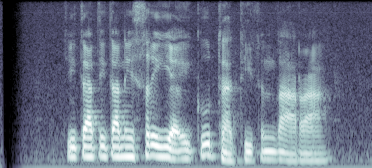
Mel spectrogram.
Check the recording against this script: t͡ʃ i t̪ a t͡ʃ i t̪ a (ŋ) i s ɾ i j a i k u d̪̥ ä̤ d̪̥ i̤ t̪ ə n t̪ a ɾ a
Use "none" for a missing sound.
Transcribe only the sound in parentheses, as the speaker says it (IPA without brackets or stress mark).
n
